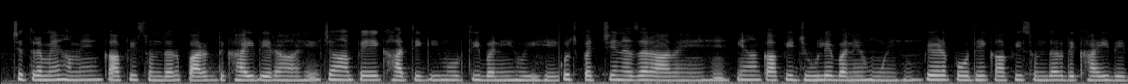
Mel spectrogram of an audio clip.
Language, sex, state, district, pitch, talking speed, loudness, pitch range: Hindi, female, Uttar Pradesh, Ghazipur, 200 Hz, 200 wpm, -25 LUFS, 195-205 Hz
